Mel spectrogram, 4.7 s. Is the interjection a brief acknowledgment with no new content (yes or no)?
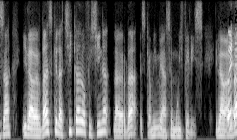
no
